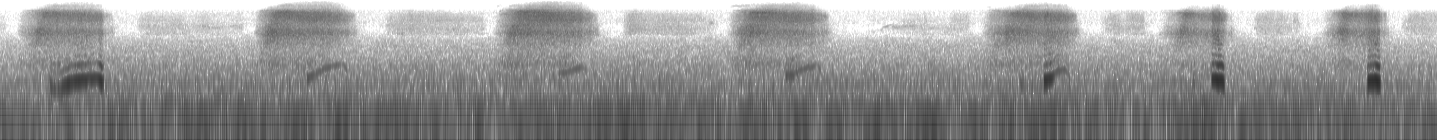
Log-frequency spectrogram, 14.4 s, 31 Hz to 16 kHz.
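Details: Loud snoring and breathing during sleep: regular hissing breaths with a brief squeaky whistle on each, about 38 a minute, with snorts.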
